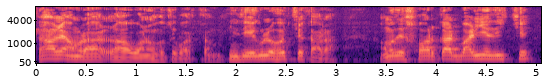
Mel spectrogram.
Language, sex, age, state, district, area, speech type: Bengali, male, 60+, West Bengal, Darjeeling, rural, spontaneous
